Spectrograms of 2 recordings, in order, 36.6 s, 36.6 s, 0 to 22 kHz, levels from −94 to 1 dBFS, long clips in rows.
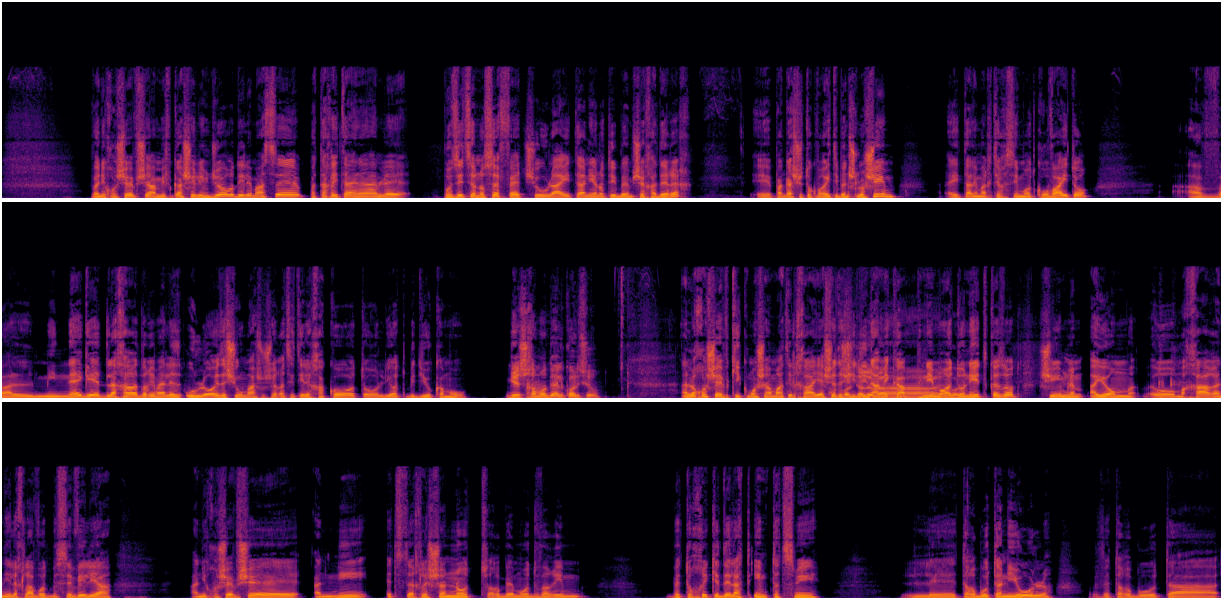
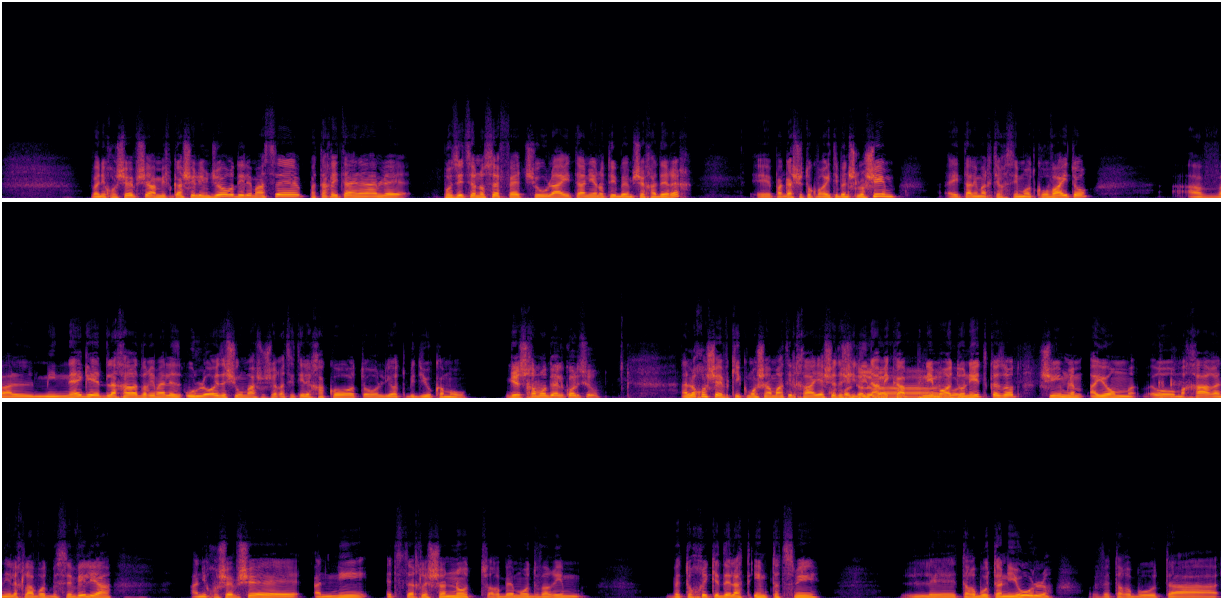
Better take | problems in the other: first | muffled; slightly; fading above 3.5 kHz

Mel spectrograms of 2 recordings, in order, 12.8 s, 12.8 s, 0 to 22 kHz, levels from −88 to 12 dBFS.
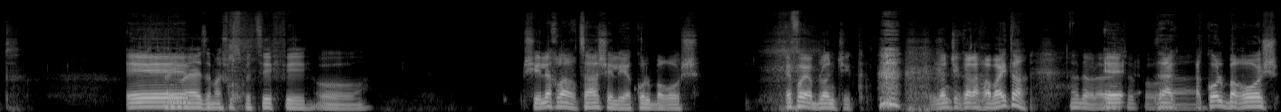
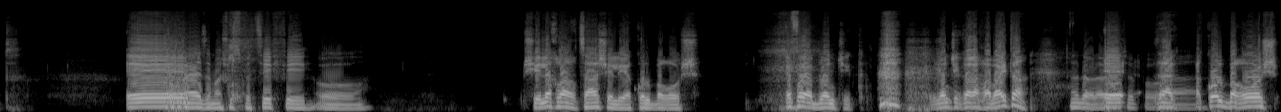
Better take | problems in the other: first | distortion; slight; 8% of the sound clipped

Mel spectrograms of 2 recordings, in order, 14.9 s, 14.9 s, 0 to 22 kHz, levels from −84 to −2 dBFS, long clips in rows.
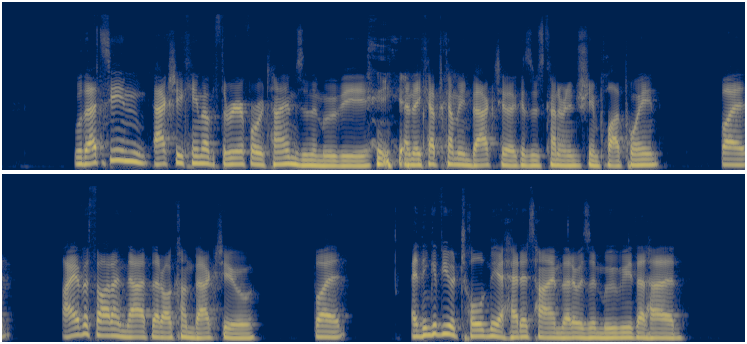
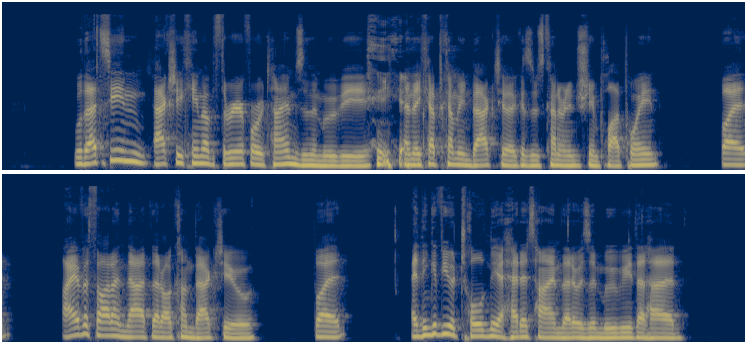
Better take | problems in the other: second | muffled; slightly; fading above 3 kHz

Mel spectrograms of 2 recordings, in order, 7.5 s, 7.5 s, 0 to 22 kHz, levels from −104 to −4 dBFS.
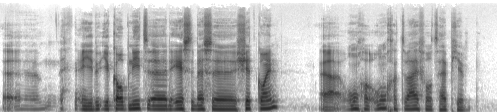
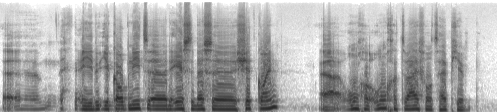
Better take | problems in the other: first | distortion; slight; 10 dB below the speech

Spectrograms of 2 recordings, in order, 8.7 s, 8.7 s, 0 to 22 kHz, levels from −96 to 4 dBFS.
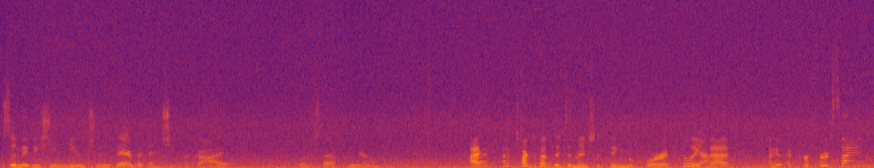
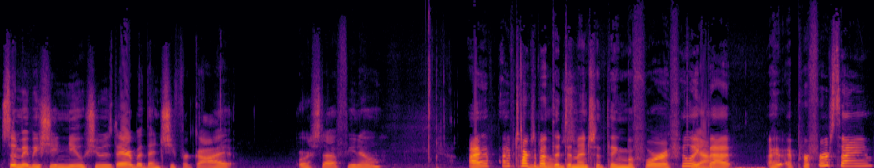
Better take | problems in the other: second | hiss; loud; throughout; 4 dB below the speech

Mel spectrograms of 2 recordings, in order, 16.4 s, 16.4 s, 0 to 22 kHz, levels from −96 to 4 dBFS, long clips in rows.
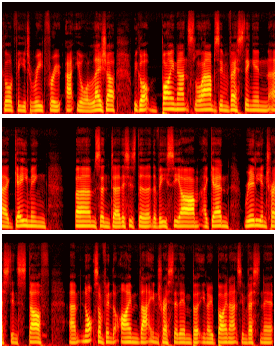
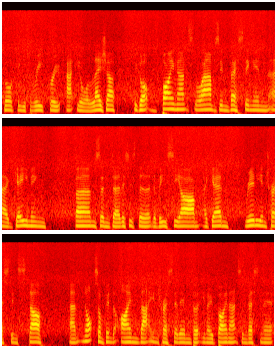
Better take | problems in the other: first | hiss; loud; throughout; 8 dB below the speech

